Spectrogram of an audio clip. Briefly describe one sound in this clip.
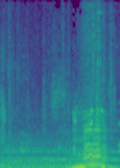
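A horse snorts loudly close by.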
